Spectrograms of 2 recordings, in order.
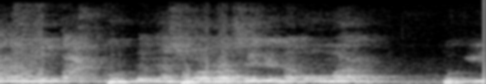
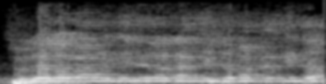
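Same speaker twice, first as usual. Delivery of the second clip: put-on high, loud and fast, a coaxing young wife; a wife urging her weepy husband to eat, high and fast; 8 semitones higher, 3 dB louder, much faster than usual. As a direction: hurry him to stop crying and eat.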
